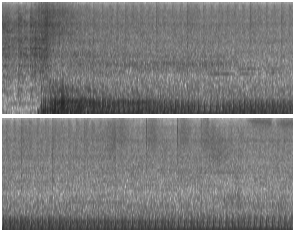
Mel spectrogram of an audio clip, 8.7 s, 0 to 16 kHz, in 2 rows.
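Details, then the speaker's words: 2011 Subaru WRX just fitted with catless 3-inch Invidia downpipe and COBB Accessport running Stage 2+ map, awaiting proper tune: quick crank, catches with brief rev flare, settles to steady, even, deep idle with no knocks; healthy start. "Alright, so now we got the downpipe and the access port all installed on this. It's going to need to go get a tune on it, but for right now it's running on a Stage 2+ from the access port. Sounds good, smells really good being catless."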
